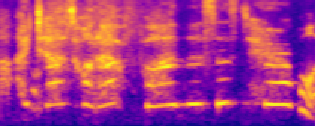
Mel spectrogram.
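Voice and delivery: put-on very high, thin kid's wail; screaming child imitation. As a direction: mimic an upset child in a high squeal. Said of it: "then he started to scream".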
